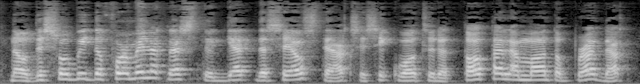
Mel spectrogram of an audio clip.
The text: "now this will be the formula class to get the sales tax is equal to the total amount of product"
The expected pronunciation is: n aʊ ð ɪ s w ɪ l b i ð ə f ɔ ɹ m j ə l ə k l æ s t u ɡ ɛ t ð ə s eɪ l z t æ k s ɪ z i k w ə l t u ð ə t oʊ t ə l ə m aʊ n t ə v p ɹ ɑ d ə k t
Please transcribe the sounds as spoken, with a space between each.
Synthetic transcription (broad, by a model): n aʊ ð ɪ s w ɪ l b i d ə f ɔ ɹ m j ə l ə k l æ s t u ɡ ɛ t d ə s eɪ l s t æ k s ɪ s i k w ə l t u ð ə t oʊ t ə l ə m aʊ n t ə v p ɹ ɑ d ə k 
